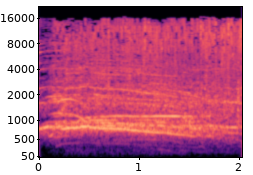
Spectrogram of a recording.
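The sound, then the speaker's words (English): A crowd cheers loudly and steadily, a sustained roar of many voices with shouts and whoops blended together, holding at full strength for the whole two seconds, an audience cheering for Susan Calman, who is doing Strictly. “Give us a cheer if you're going to vote for Susan.”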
